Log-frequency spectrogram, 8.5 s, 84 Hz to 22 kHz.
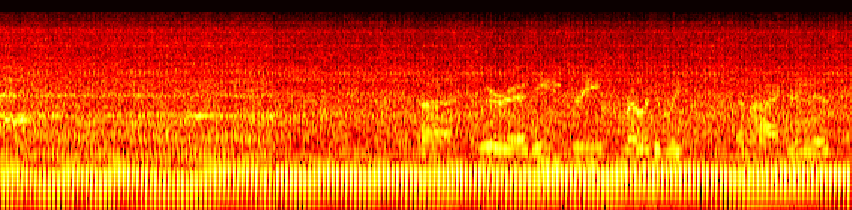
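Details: PowerSmart MB5040B 4400 W generator with eco mode on at about 3000 W load, after cooling down from an overload test: a steady, even low hum with no hunting or surging. It runs smoothly under load.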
